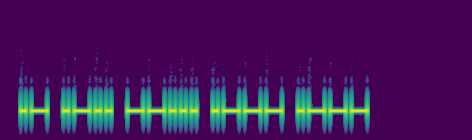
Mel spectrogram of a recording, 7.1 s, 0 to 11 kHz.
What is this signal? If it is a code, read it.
Morse code, heard as a keyed tone, about 16 wpm, 700 Hz. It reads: AL7JJ
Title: Speed Racing - USA 2x2 Call Signs 15wpm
